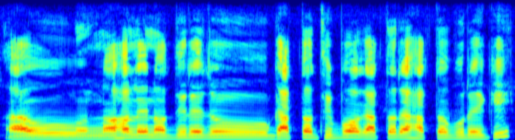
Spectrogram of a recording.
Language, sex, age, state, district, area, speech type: Odia, male, 18-30, Odisha, Kendujhar, urban, spontaneous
